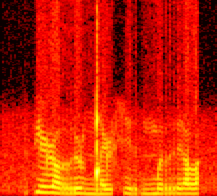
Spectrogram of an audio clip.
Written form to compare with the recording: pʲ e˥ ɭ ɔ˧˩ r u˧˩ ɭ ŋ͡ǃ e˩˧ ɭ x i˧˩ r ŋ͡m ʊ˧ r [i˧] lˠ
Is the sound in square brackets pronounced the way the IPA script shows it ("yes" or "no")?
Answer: yes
